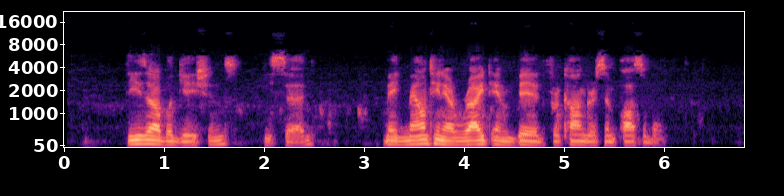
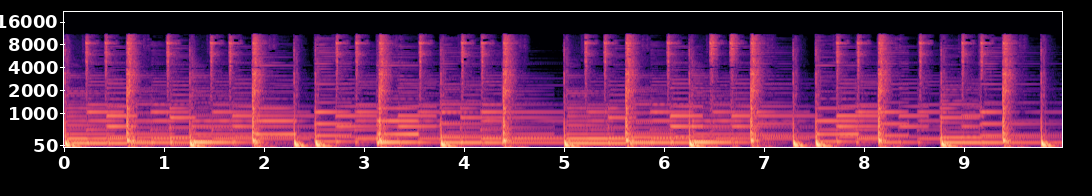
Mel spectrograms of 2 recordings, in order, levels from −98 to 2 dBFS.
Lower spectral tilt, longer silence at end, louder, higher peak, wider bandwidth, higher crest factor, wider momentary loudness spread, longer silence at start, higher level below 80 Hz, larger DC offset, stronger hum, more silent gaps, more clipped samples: first, -7.5 dB/octave vs -5 dB/octave; first, 0.8 s vs 0 s; about the same, -20 LUFS vs -18 LUFS; about the same, -2 dBFS vs 0 dBFS; second, 6.6 kHz vs 11.5 kHz; about the same, 20 dB vs 16 dB; first, 14 LU vs 7 LU; first, 0.65 s vs 0 s; second, -62 dBFS vs -26 dBFS; neither; neither; neither; neither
